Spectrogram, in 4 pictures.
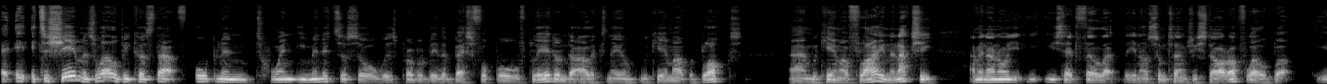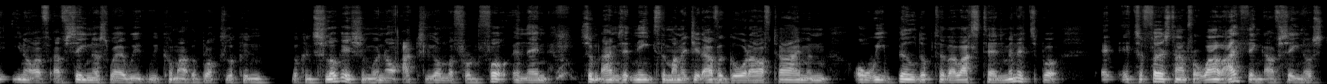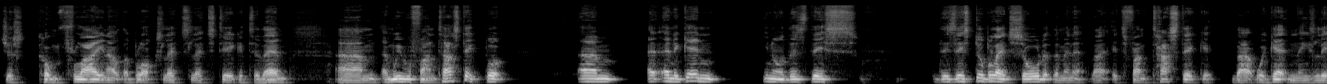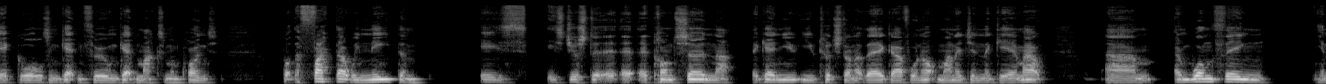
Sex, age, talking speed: male, 40-59, 215 wpm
